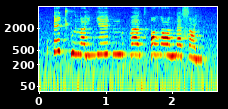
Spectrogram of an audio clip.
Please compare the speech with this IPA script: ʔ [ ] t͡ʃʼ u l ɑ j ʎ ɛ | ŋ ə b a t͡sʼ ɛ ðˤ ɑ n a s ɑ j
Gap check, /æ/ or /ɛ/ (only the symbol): ɛ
